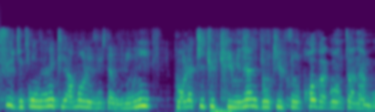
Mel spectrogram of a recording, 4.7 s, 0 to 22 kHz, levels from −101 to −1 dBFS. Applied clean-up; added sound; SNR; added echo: neural mask model DeepFilterNet 3.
